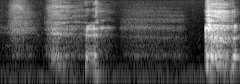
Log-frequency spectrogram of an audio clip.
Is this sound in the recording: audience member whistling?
no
